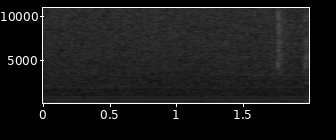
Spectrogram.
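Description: Low, steady electrical mains hum with a faint hiss under it, unchanging throughout.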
